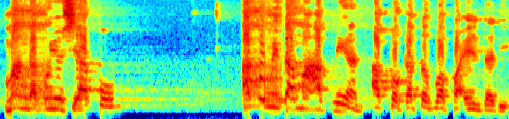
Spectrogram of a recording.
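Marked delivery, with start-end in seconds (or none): 0.0-3.6 suara tinggi memelas, memohon-mohon. Acted. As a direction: merengek minta dimaafkan. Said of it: "Dia nyembah-nyembah kalau bahasa kita". (pemuda menyembah-nyembah minta diikhlaskan)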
